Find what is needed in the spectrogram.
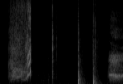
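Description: A zipper on a shoulder bag being pulled shut in one quick zip of about half a second, followed by a few small clicks.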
